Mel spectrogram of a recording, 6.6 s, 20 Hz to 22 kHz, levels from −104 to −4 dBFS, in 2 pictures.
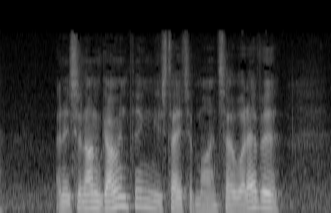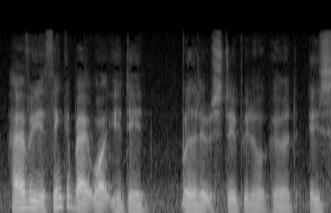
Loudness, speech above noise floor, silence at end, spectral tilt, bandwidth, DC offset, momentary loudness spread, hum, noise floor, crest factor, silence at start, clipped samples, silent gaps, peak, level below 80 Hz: -38 LUFS; 27 dB; 0 s; -7 dB/octave; 12 kHz; under 0.1%; 9 LU; none; -64 dBFS; 20 dB; 0 s; under 0.1%; none; -18 dBFS; -70 dBFS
